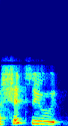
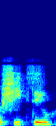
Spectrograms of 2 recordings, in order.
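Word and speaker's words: Shih Tzu: bit for you uh a shitsu or shitsu is how it's pronounced I have a hard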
